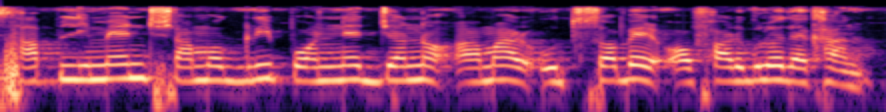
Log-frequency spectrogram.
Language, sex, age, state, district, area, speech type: Bengali, male, 18-30, West Bengal, Jhargram, rural, read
